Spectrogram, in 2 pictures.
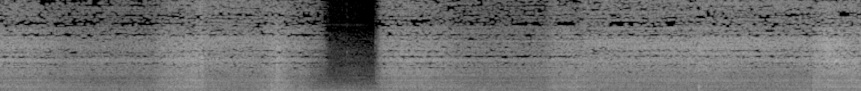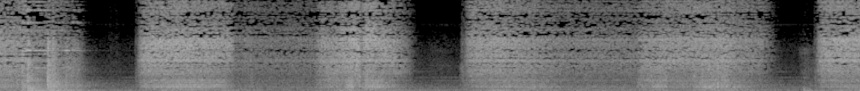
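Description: A laser cutting machine hisses and whirs steadily as it cuts, stopping briefly now and then.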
